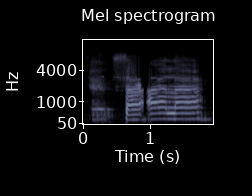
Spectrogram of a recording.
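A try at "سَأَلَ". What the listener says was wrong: Nah, lebih lembut lagi menekan makhrajnya, tidak sa. Sa'ala.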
